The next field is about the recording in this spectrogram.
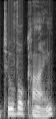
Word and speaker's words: Tuval-Cain: Lamech's second wife gives him another son and a daughter, and the occupation of this third son, Tuval-Cain, is the correct pronunciation, Tuval-Cain, just may play a role in the poem or song that closes out this episode.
